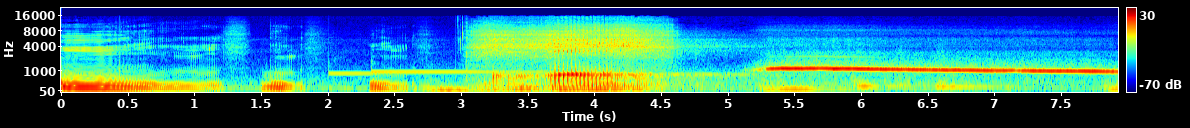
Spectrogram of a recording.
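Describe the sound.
Cartoonish snoring effect for a sleeping character in a children's story: a brief narrating voice, a rasping snore, then a long sustained whistle that slowly falls in pitch.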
